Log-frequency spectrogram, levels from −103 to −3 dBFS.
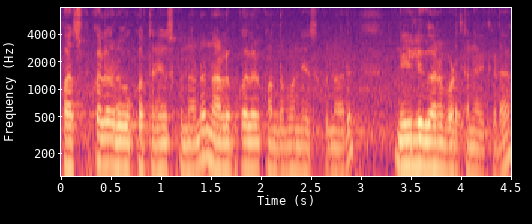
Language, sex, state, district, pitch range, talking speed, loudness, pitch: Telugu, male, Telangana, Hyderabad, 120-135 Hz, 135 wpm, -18 LUFS, 130 Hz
